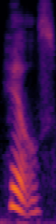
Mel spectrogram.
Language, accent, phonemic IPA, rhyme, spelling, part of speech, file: English, US, /hɪlz/, -ɪlz, hills, noun / verb, En-us-hills.ogg
- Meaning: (noun) 1. plural of hill 2. A region in which there are many hills; a hilly area; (verb) third-person singular simple present indicative of hill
